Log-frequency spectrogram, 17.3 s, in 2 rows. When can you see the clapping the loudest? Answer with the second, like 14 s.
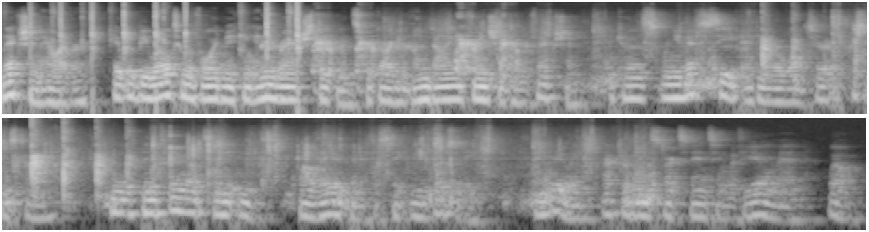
9 s.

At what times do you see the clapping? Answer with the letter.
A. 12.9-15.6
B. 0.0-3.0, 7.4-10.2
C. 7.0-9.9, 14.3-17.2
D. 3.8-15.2
B.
